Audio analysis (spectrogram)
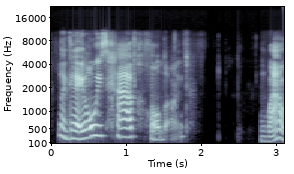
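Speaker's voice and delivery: crying while talking. Recalling a pep talk from dad; crying while talking. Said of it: "I'm all crying on here".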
